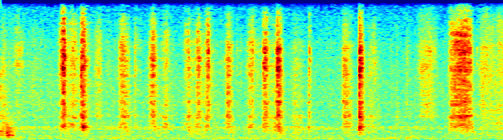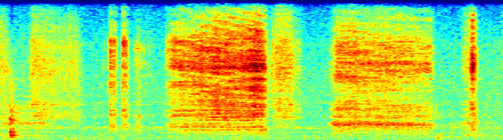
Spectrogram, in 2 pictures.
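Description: A pen sketches a parabola graph on paper in close, scratchy strokes: short rubbing bursts with small pauses, then a longer continuous scribble and another sustained stretch, with no talk.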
